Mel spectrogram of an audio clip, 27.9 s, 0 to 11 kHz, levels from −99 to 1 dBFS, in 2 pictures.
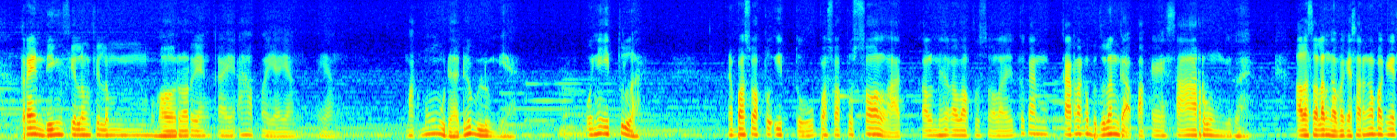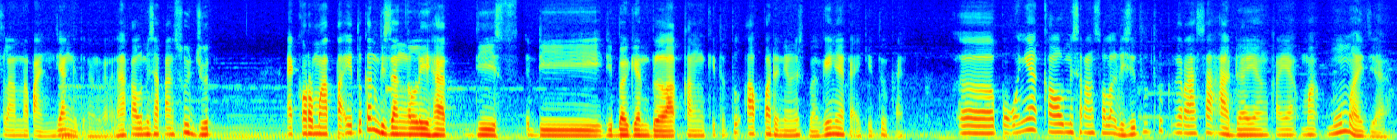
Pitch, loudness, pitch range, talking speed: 130 Hz, -22 LUFS, 115-145 Hz, 180 wpm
